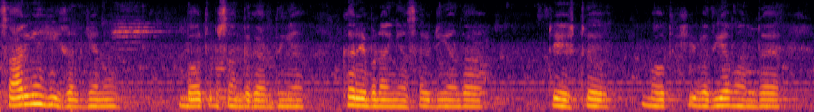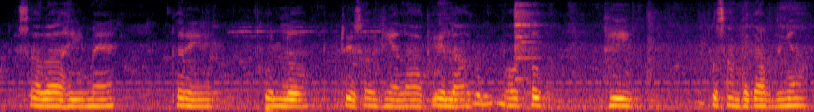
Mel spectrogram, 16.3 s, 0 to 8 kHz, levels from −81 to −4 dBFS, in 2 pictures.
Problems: none marked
